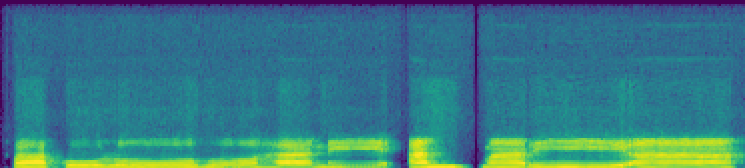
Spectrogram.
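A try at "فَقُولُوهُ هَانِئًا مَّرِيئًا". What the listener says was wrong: Annya jadi idgom ya. Fakuluhu hani am mari'a.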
